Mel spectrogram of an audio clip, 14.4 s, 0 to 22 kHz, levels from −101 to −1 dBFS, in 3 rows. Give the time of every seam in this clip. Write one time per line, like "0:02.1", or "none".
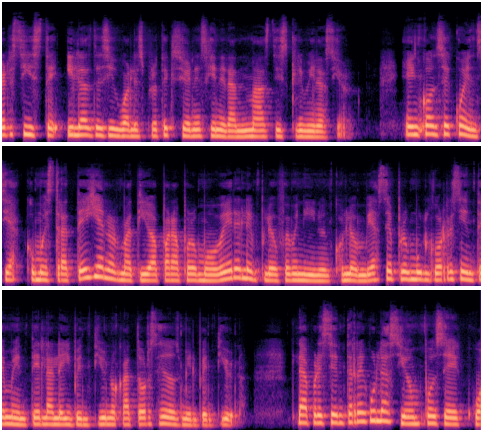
none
